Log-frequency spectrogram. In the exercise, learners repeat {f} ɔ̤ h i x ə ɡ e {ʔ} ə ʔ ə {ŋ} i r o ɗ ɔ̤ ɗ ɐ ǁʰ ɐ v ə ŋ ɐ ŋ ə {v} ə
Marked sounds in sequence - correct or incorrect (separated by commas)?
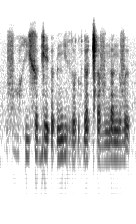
correct, correct, correct, correct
